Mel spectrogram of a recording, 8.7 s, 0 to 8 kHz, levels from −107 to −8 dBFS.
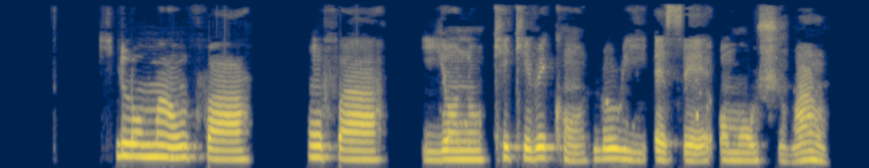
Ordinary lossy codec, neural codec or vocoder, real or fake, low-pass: MP3, 48 kbps; none; real; 7.2 kHz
